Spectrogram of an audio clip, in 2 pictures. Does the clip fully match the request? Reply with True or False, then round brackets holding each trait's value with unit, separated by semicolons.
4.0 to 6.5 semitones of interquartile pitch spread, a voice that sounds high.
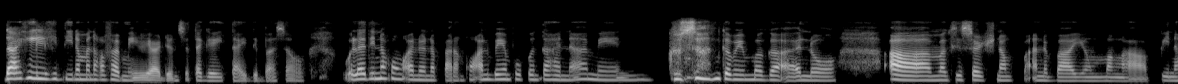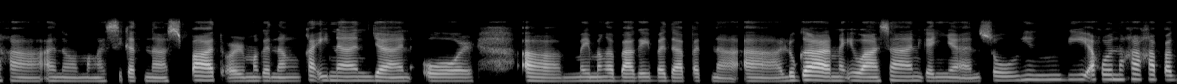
False (4.6 semitones; 180 Hz)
